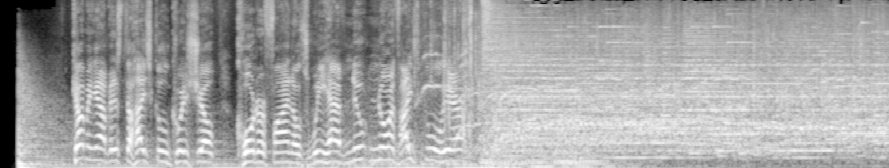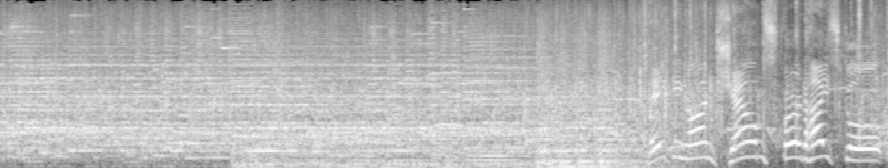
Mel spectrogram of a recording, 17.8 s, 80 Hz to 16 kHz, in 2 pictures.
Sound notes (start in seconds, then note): 4.9 cheers and applause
